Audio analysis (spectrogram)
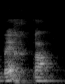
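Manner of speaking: "pesca", s turned into a throaty breath; aspirated s. Shown as a demonstration. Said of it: "en vez de la S utilizan la J".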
